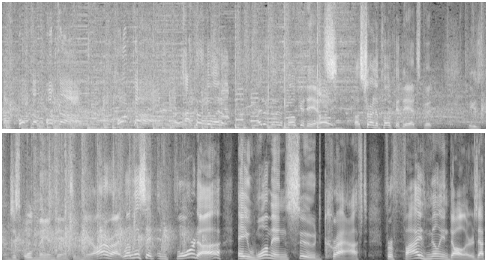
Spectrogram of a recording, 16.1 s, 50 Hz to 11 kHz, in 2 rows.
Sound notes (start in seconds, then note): 0.0 laughter; 5.4 laughter; 6.9 applause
